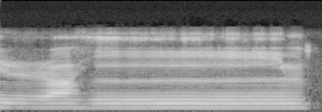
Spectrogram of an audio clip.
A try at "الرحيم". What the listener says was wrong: হা গোলহার মতো হয়ে গেল না? হেইম, হেইম, হ্যাঁ। হ্যাঁ, বাতাস গোলহাতেও থাকে, বাকি এখানে হলকের মধ্যখানে চাপের বিষয়টা। হেইম, আরেকটা হলো হিম, হেই, হি, এই যে পার্থক্যটা থাকবে।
